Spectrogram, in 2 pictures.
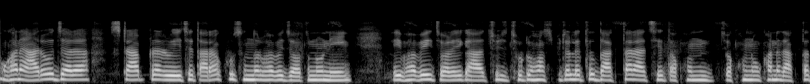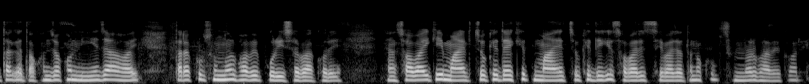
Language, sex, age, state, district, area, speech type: Bengali, female, 45-60, West Bengal, Nadia, rural, spontaneous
